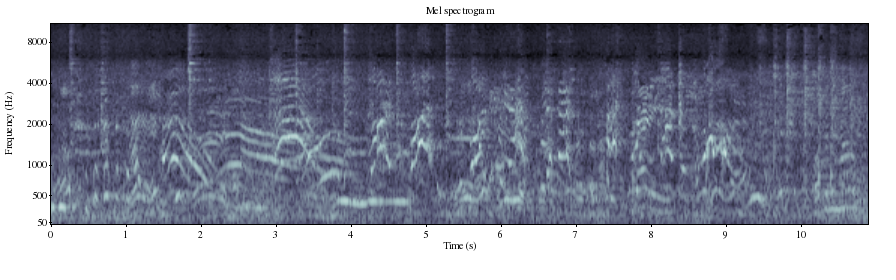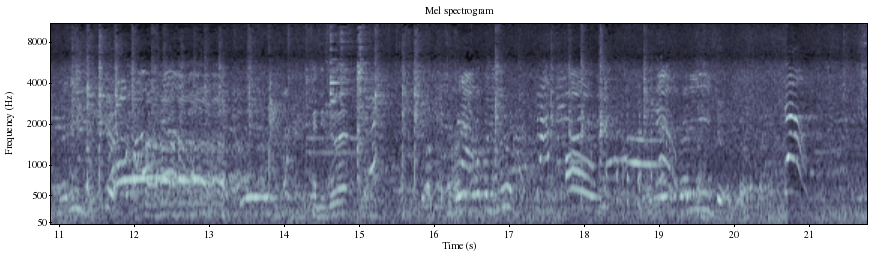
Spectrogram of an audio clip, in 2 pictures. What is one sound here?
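Metal utensils clatter and tap on a hot grill.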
